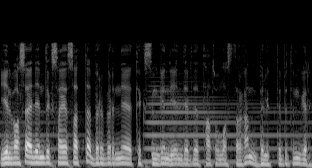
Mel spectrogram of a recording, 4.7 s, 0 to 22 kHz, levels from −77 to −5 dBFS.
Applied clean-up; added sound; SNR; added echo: none; Wind instrument, woodwind instrument; 17 dB; none.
